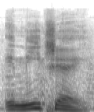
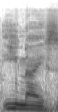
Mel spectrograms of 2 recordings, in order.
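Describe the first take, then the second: First: The name is not said as 'ee-nice'. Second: The name is said as 'ee-nice'. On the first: This is the speaker's own way of saying it. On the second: Some other people say it this way.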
